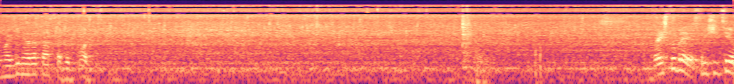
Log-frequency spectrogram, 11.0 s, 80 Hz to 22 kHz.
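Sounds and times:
meat deep-frying in oil: 0.0 - 11.0
knock: 6.9 - 7.6.

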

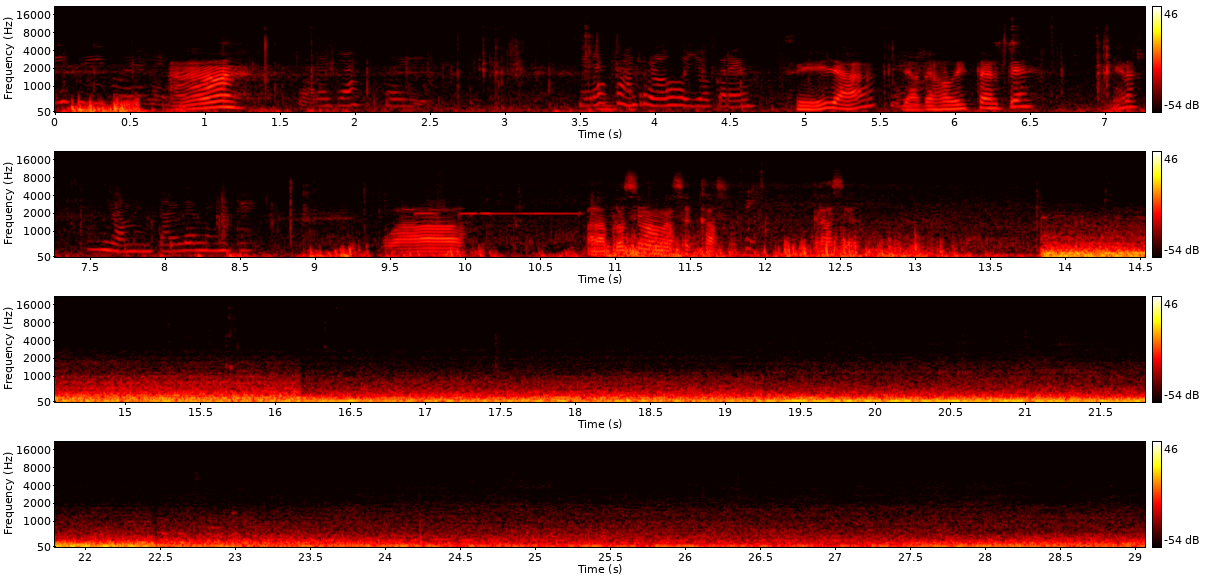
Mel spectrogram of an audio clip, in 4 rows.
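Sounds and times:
car road and wind rumble: 8.1 - 29.0.

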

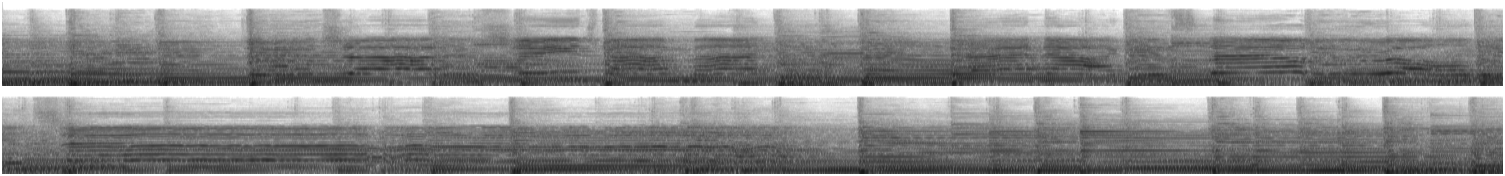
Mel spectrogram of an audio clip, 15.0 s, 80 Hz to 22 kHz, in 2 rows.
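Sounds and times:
acoustic guitars playing: 0.0 - 15.0
woman singing: 1.0 - 12.0
man singing harmony: 4.8 - 11.8.

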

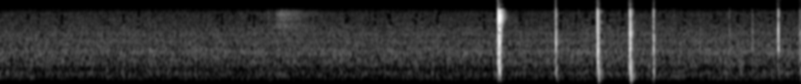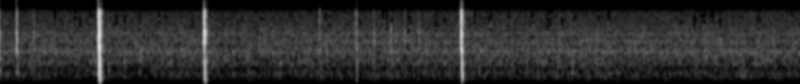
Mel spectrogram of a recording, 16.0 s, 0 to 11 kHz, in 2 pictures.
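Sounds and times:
faint steady hiss: 0.0 - 16.0
keyboard and mouse clicking: 7.5 - 8.4.

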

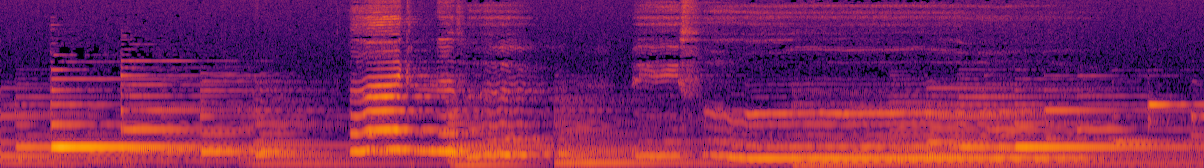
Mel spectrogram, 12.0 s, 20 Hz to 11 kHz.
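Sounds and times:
digital piano: 0.0 - 12.0
woman singing: 3.5 - 11.3.

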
